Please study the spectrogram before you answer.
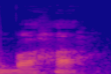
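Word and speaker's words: Baja: BAGA is pronounced as Baha.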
